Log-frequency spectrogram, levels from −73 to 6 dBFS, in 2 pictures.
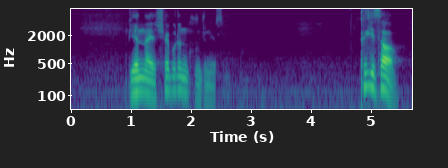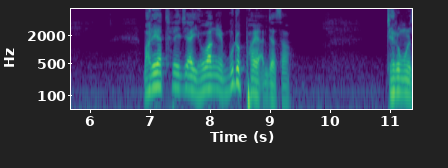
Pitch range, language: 100-135 Hz, Korean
